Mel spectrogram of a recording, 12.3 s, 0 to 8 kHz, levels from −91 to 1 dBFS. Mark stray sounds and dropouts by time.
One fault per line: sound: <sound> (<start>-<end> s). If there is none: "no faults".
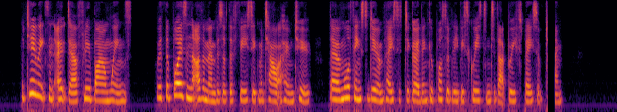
sound: dropout (11.0-11.1 s)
